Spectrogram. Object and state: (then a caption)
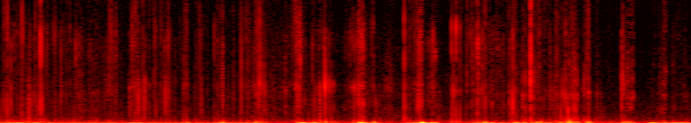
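Rubber spiky massage ball. A small teal spiky rubber massage ball, likely hollow, is rubbed against the microphone and scratched with fingertips. It makes dense, irregular scratchy rustling and crinkling with soft, low, dull bumps. Brief louder scrapes rise out of the steady texture.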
